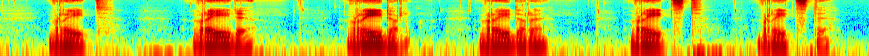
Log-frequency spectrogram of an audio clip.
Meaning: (adjective) 1. cruel, callous 2. wicked, cool, awesome; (adverb) very, a lot
- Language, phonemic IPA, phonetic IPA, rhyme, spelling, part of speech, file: Dutch, /vreːt/, [vreːt], -eːt, wreed, adjective / adverb, Nl-wreed.ogg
